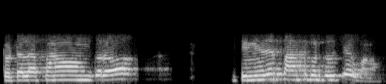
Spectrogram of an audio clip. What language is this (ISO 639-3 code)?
ori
